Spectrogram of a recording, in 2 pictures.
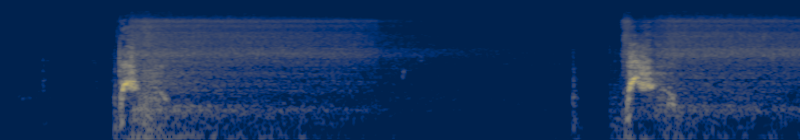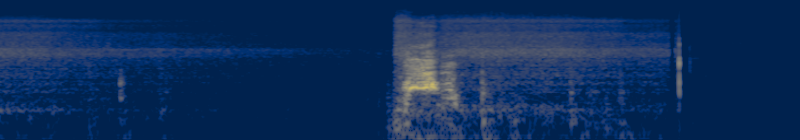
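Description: Water thrown three times, about seven seconds apart, onto the hot stones of an electric sauna heater: each throw is a sudden splash and sizzle, then a hiss of steam that fades away over about five seconds.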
